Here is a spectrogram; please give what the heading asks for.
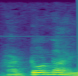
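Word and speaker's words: יהוה: Jadi ketika Bapak Ibu menemukan Yud He Waw He Ye Ha We Ha, Bapak Ibu baca dengan Adonai langsung. Nah, itu yang disebut ketif dan kere. Tertulis apa, tapi bacanya harus bagaimana.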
